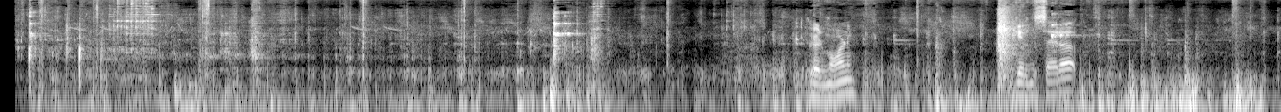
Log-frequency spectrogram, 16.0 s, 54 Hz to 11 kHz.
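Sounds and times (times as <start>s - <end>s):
knocks and clatter: 8.9s - 16.0s.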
